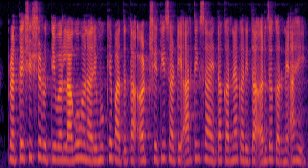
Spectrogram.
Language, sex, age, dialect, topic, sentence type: Marathi, female, 36-40, Northern Konkan, agriculture, statement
